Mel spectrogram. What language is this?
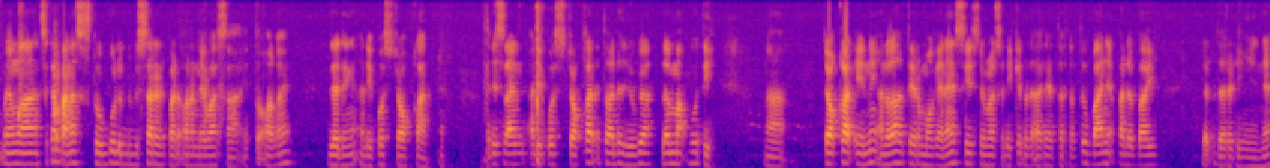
Indonesian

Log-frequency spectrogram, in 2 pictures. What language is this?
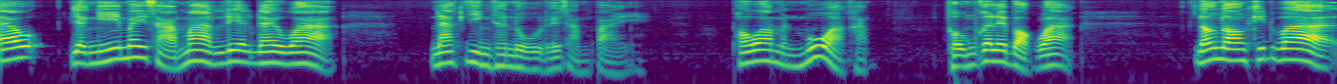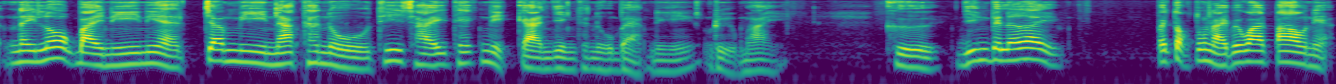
Thai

